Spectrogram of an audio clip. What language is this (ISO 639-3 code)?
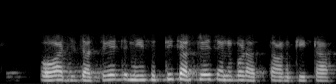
pan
